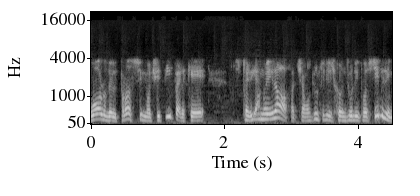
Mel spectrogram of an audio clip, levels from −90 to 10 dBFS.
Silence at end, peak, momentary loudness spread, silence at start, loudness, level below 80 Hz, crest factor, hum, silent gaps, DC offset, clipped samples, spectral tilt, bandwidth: 0 s; -2 dBFS; 6 LU; 0 s; -18 LUFS; -54 dBFS; 16 dB; none; none; under 0.1%; under 0.1%; -8 dB/octave; 5.4 kHz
